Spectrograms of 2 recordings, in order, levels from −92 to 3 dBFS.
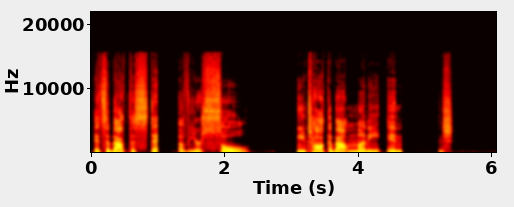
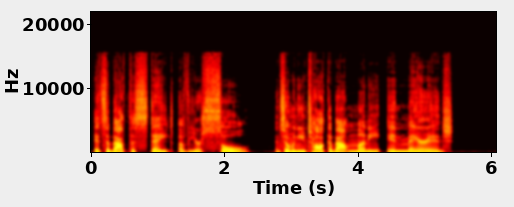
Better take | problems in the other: second | audio cutting out; at 1 s, at 3 s and at 4.5 s for 0.5 s

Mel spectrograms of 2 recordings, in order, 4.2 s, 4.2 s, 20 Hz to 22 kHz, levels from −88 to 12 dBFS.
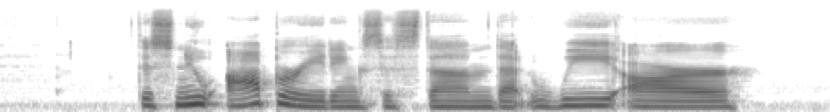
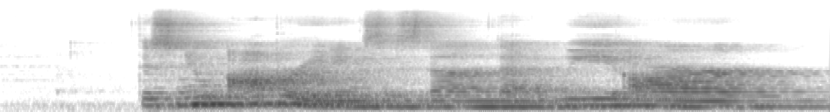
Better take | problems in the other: first | off-mic speech; far // room echo; noticeable; dies away in 1.4 s

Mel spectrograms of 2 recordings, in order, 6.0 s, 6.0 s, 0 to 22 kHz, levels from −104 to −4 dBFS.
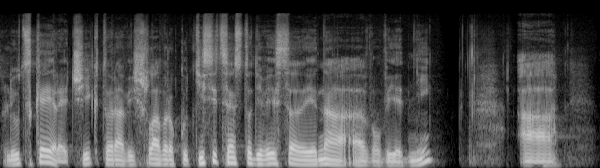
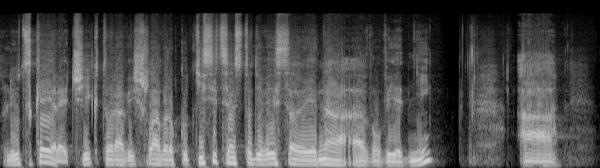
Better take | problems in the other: first | distortion; slight; 6% of the sound clipped

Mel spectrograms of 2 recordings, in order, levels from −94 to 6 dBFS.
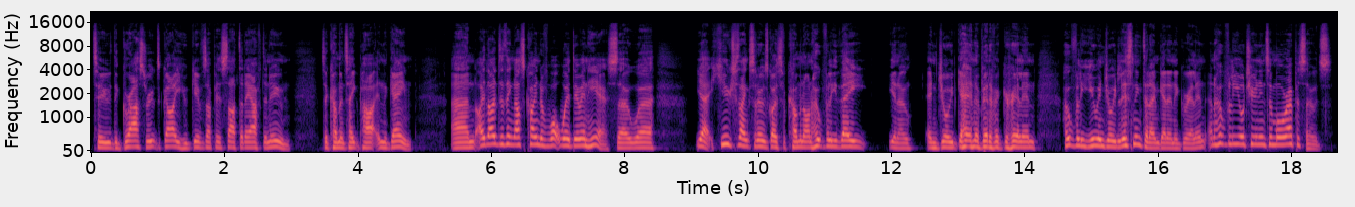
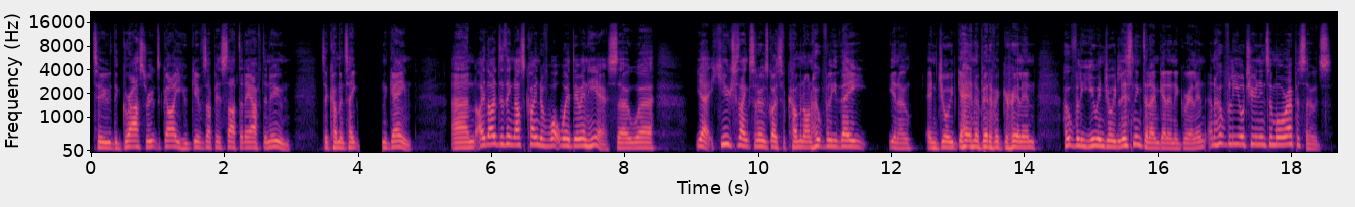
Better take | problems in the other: first | audio cutting out; at 4 s

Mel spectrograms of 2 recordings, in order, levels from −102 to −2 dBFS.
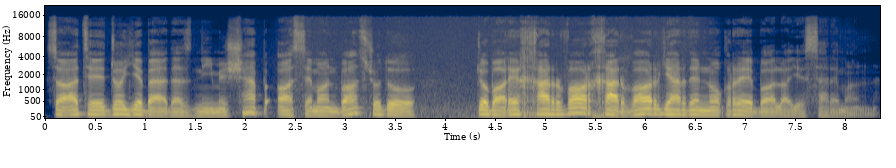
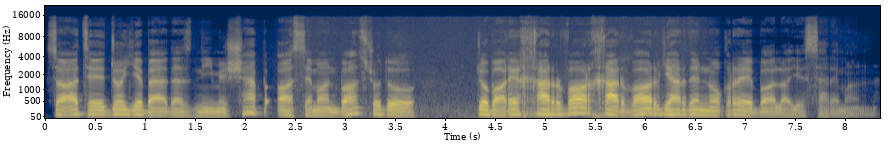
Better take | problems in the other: neither | hiss; faint; from 2.5 to 6.5 s; 25 dB below the speech; the same in both

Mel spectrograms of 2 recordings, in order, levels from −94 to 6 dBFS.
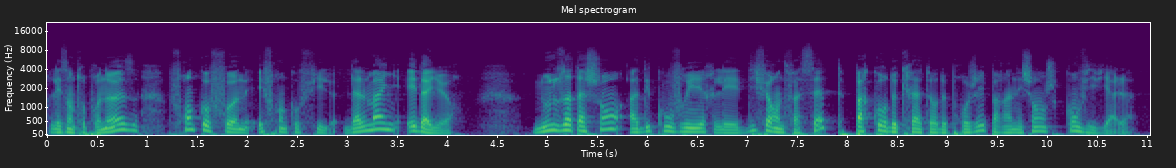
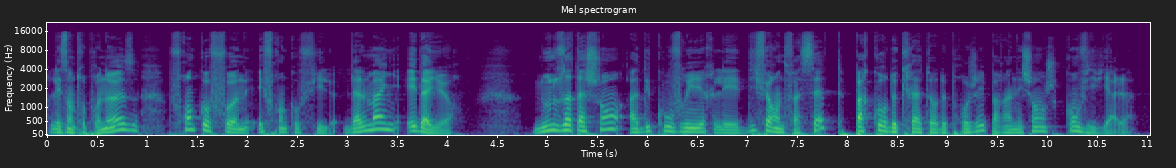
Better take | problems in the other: second | muffled; slightly; fading above 3.5 kHz

